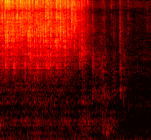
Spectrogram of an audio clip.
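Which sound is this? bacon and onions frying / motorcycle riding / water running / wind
water running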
